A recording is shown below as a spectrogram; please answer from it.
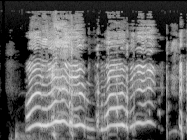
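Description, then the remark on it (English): A voice loudly imitates a crying wail, a wavering, quivering moan in two long drawn-out bursts with a brief break between them, ending in a short sob-like catch. “Cry like a fucking yeah, asshole.”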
